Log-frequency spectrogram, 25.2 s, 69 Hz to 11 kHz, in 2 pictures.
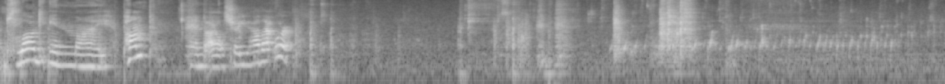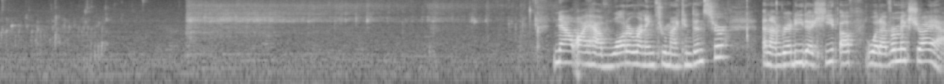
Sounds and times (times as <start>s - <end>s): Speech: 0.0s - 4.0s, 20.0s - 25.1s
Inside, small room: 0.0s - 25.1s.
